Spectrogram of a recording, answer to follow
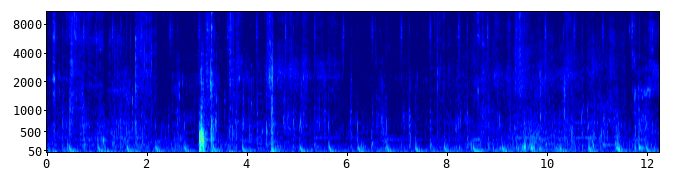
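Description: Near silence: room tone with a few faint, scattered clicks and taps.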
